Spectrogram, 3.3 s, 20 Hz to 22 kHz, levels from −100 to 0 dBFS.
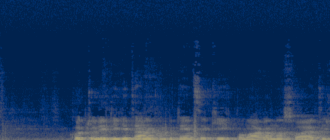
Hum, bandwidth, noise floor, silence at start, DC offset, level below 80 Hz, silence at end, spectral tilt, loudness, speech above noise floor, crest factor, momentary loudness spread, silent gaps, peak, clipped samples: none; 9.4 kHz; -61 dBFS; 0 s; under 0.1%; -62 dBFS; 0 s; -8 dB/octave; -38 LUFS; 24 dB; 16 dB; 6 LU; none; -22 dBFS; under 0.1%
